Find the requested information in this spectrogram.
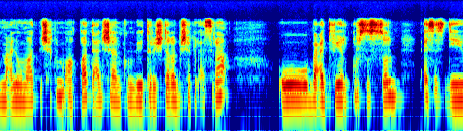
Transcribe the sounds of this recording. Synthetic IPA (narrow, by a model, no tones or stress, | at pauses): lmaʕluːmaːt̪̚bɪʃaklmʊ̰ʔɑ̰qːɑt̪ʕalaʃaːnlkʊmbjuːt̪ɑɾˤjɪʃt̪aɣɪlbɪʃaklʔa̰sɾˤɑːʕ | wbaʕad̪fiːalqʊɾsˤɨsˤːɑlb̚ | ʔɪ̰sʔɪsd̪iː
